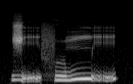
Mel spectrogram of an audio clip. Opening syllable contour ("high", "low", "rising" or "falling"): low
